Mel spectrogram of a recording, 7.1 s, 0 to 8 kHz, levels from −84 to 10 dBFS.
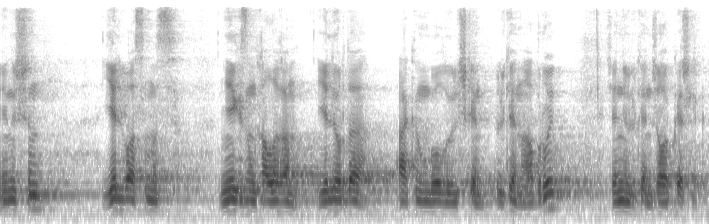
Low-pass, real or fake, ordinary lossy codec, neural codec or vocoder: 7.2 kHz; real; MP3, 64 kbps; none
